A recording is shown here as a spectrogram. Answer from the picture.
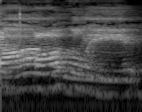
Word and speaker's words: Aveli: They said Aveli. The idea behind pronouncing it is that you're saying, ah, my cellulite is gone.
